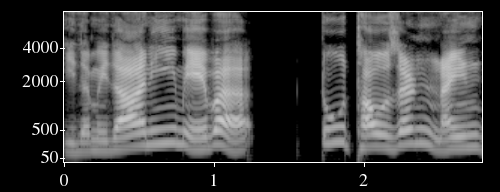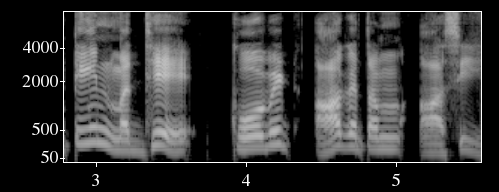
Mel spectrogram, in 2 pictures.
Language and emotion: Sanskrit, neutral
